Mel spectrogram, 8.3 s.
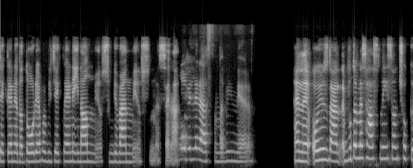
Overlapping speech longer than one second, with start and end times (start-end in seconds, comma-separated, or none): none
